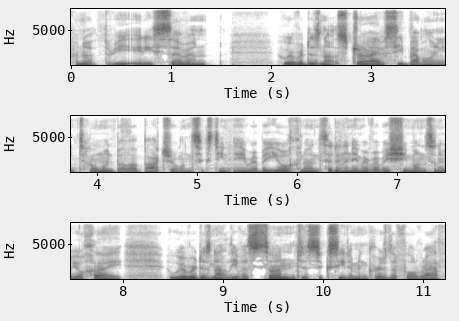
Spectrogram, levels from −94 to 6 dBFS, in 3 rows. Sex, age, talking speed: male, 20-39, 185 wpm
